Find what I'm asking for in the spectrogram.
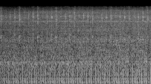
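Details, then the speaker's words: Subaru with a P0420 catalyst code, idling and revved: loud, rapid raspy puffing hiss from an exhaust leak at the header junction ahead of the catalytic converter and O2 sensor. It backfires on letting off. "an exhaust leak right here you hear it when you give it guys it's really loud even backfires if you let off"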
